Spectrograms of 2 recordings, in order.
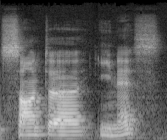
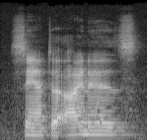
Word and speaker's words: Santa Ynez: And this particular album was recorded in Santa Ynez. And knowing Californians like that, city could be pronounced Santa Inez.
